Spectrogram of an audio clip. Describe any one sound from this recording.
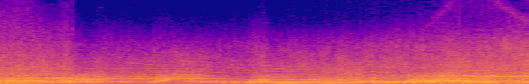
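Racing car engines shift gears with sharp changes in pitch.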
